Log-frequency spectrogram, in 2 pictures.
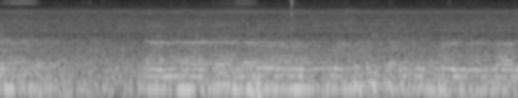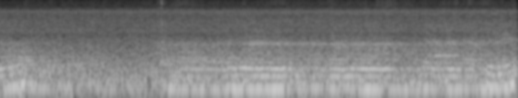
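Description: A man's voice speaking, indistinct, in two stretches with a pause near the middle, over a low steady hum.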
